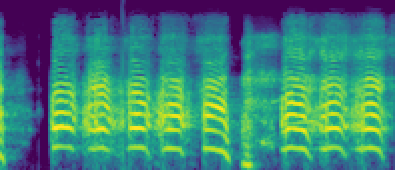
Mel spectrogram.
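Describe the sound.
A person imitates the looped squawking of CGI birds in a film with a rapid, repeated series of harsh, nasal cries, loud, sounding almost like a cackling laugh, with no other sounds around it.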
